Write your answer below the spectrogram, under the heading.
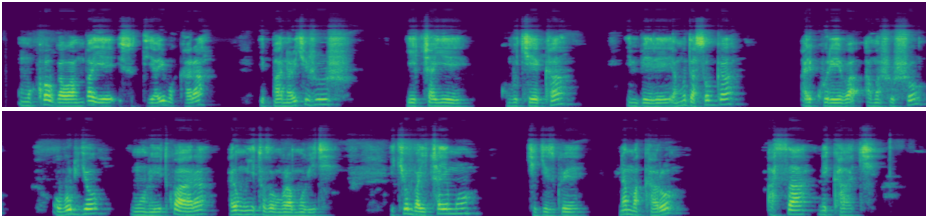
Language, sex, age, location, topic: Kinyarwanda, male, 36-49, Kigali, health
